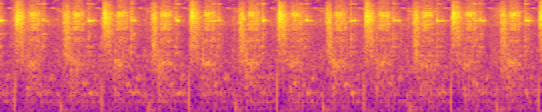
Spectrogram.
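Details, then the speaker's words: Pre-electronic engine smoking while its fuel mixture is set; uneven, lumpy low idle with beats skipping between strong strokes, eight-stroking because the mixture is too rich, so it is weakened off. "that's because it's too rich a mixture. So we weaken it off."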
